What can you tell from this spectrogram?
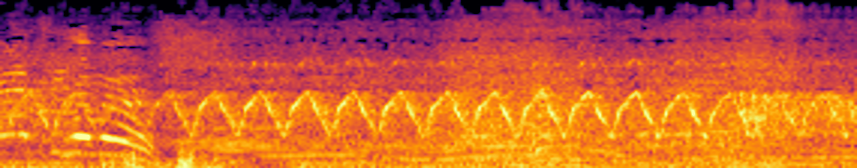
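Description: Siren in a fast yelp: a tone sweeping up and down about four times a second, after a few falling swoops in the first second.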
